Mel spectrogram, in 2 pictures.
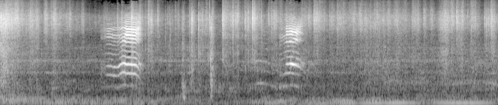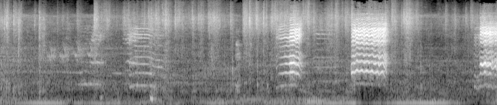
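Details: Young goats at play on a farm bleat loudly about six times, each cry a shaky, quavering bleat a few seconds apart, over rattling, scuffling noise from their jumping.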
